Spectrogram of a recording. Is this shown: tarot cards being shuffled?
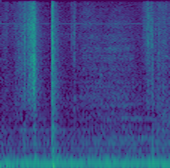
yes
